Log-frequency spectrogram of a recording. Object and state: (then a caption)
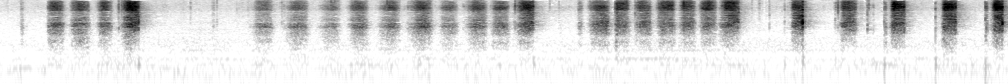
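Fingernail buffed with a foam buffer block. A white solid foam buffer block is rubbed back and forth on a natural fingernail, giving quick, dry, bright swishing strokes in rhythmic bursts with short pauses between runs. The sound is almost entirely high-pitched hiss with no low end and no ring after each stroke.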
